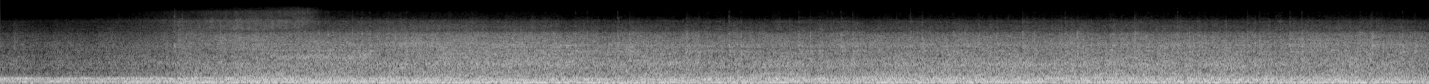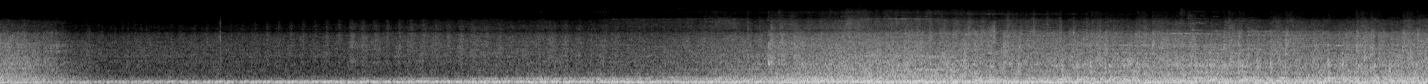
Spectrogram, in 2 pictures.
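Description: Bangladesh Railway intercity passenger train running past: a loud steady rumble and clatter of wheels on the rails. About halfway the sound changes abruptly to a deeper, quieter rumble with clickety-clack that builds again towards the end.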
